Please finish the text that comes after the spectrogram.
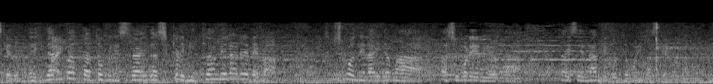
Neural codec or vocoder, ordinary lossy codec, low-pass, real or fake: vocoder, 44.1 kHz, 128 mel bands, Pupu-Vocoder; none; 7.2 kHz; fake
